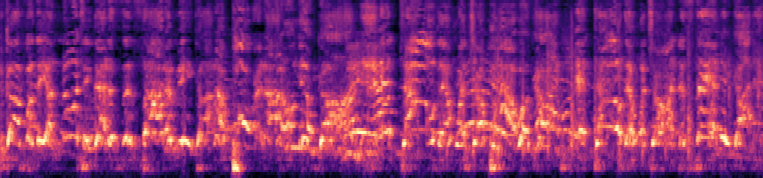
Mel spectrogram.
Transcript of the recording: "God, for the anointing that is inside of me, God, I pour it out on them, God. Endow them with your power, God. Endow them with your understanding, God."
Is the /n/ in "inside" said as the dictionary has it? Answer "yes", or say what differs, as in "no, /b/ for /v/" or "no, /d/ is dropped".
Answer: yes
